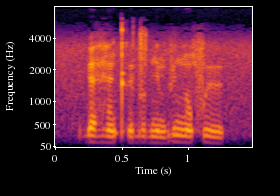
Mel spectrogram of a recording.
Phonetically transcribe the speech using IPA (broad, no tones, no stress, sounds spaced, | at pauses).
ɠ ɛ ɦ ɛ̃ kʼ ɨ d o d ɾʲ ɛ̃ b y n õ f ɨ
